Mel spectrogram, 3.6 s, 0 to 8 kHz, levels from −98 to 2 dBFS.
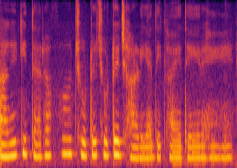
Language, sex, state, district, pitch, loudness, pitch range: Hindi, female, Uttar Pradesh, Lalitpur, 220 Hz, -17 LUFS, 200-240 Hz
